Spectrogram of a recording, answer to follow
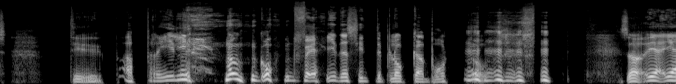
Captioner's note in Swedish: skratt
